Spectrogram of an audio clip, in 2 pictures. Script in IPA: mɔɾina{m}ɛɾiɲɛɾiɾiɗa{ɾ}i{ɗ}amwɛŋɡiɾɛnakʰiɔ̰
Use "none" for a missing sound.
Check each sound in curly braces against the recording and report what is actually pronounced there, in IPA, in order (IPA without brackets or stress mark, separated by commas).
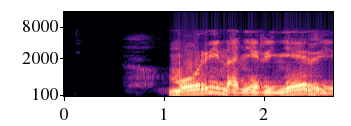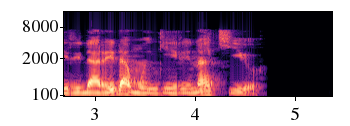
ɲ, ɾ, ɗ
